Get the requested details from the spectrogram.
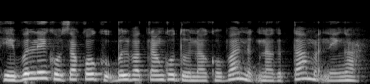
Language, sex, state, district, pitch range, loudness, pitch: Garo, female, Meghalaya, South Garo Hills, 185-235 Hz, -17 LUFS, 215 Hz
